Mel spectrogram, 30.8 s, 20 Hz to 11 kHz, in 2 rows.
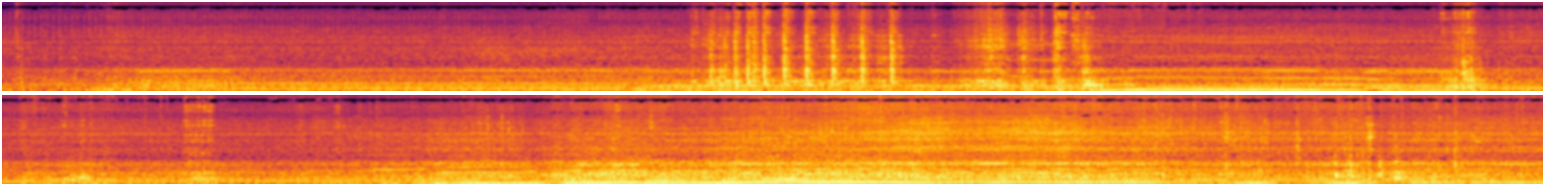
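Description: Caterpillar 277D compact track loader's diesel engine running and working its hydraulics, with a run of sharp knocks about seven to eleven seconds in as the lift arms and bucket move. In the last third it drives across gravel, and the engine and tracks grow louder.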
